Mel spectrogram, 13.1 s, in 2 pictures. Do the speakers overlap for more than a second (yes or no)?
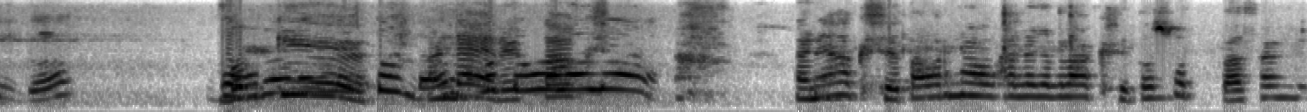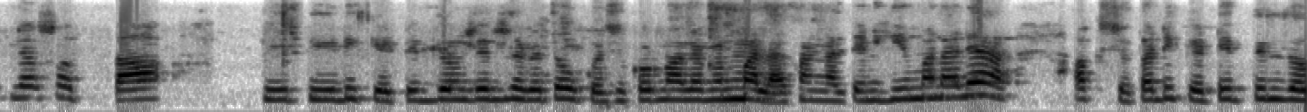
yes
